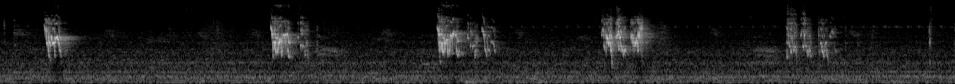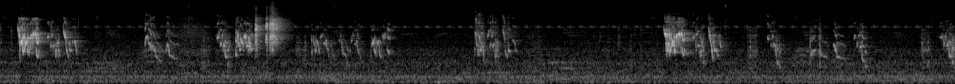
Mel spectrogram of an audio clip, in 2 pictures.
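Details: Budgerigars in the morning give bright, scratchy chirps in short bursts, repeated every couple of seconds.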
